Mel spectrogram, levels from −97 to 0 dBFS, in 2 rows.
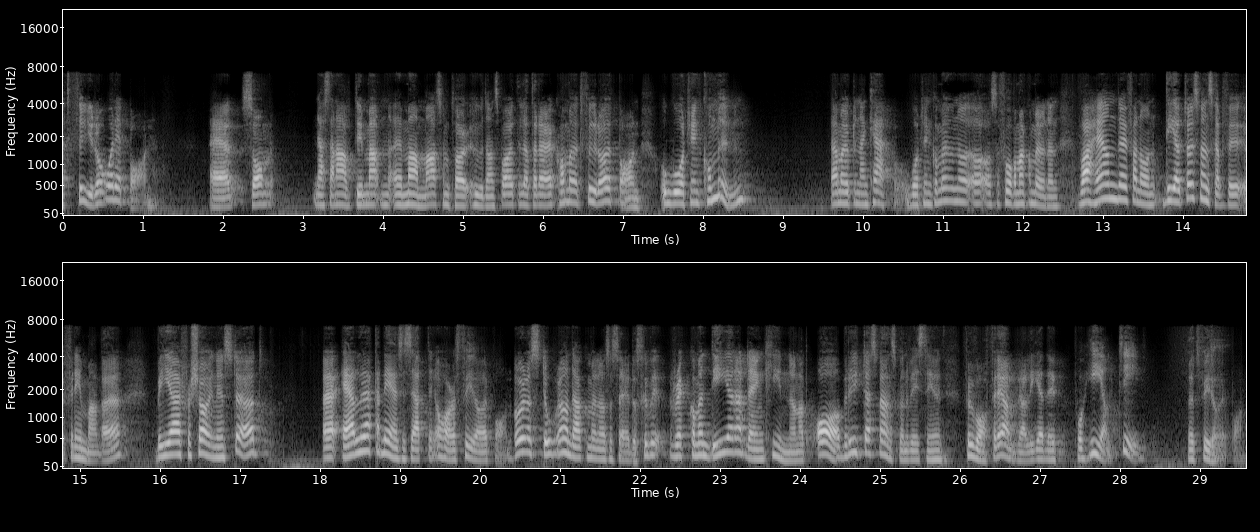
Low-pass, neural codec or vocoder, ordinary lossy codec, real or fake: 7.2 kHz; codec, 16 kHz, 0.5 kbps, X-Codec, WavLM features, trained on Multilingual LibriSpeech; none; fake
